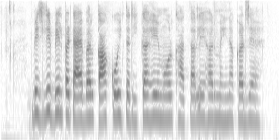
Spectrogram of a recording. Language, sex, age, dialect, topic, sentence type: Chhattisgarhi, female, 51-55, Western/Budati/Khatahi, banking, question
